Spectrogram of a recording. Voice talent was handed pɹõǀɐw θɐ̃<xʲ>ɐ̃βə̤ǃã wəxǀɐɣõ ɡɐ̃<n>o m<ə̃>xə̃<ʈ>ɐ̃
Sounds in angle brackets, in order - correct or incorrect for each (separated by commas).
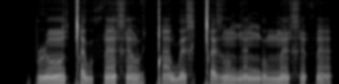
incorrect, incorrect, correct, incorrect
